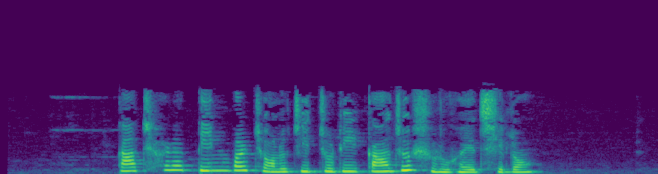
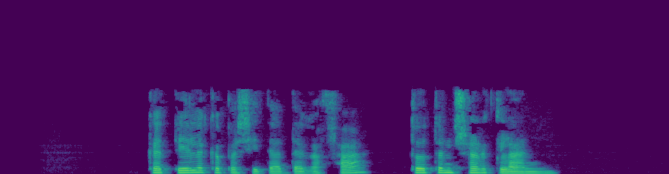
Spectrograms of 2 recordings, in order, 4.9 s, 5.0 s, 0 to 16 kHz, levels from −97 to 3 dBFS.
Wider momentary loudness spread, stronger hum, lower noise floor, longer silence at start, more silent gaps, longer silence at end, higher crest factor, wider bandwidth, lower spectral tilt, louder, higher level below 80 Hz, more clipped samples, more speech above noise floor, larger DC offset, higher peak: about the same, 6 LU vs 8 LU; neither; second, -67 dBFS vs under -90 dBFS; second, 0.9 s vs 1.1 s; neither; about the same, 0.9 s vs 0.85 s; about the same, 16 dB vs 20 dB; about the same, 8 kHz vs 8.2 kHz; second, -4 dB/octave vs -5.5 dB/octave; first, -19 LUFS vs -29 LUFS; about the same, -64 dBFS vs -68 dBFS; neither; second, 49 dB vs over 61 dB; neither; first, -4 dBFS vs -10 dBFS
